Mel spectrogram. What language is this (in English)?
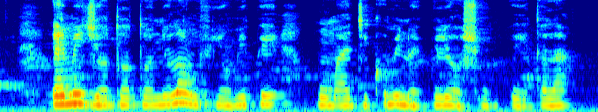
Yoruba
